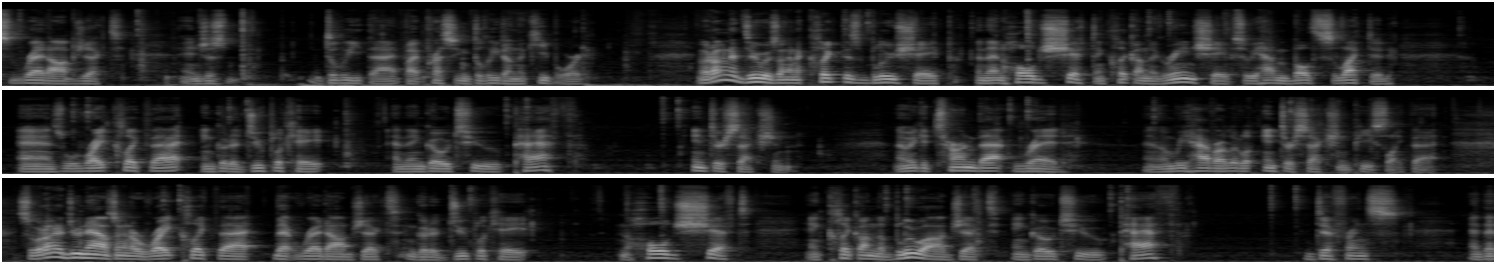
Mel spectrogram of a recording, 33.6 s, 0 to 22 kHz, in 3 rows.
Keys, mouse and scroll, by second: 0.4-1.4 drag, 2.0 Delete, 6.6 click, 8.8 shift+click, 12.0 click, 13.1 click, 15.2 click, 16.4 click, 19.0 click, 20.0-21.2 drag, 21.2 ctrl+z, 23.9 click, 26.0 click, 29.3 shift+click, 31.0 click, 32.2 click.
